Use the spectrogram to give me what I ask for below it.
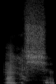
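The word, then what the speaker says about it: Asch: social psychologist called Solomon Ash. And I don't know if it's pronounced ash, like wood ash. Um, but uh it's spelled a s c h.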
